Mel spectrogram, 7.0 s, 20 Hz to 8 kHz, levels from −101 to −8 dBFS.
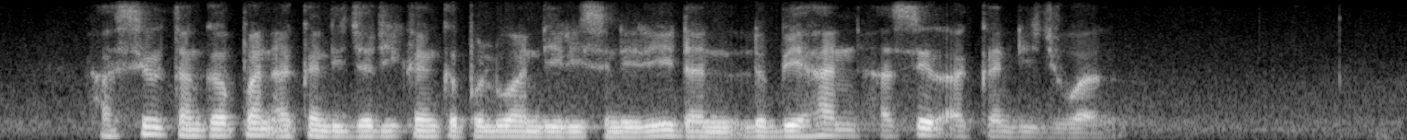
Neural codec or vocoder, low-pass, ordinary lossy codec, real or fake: none; 7.2 kHz; Opus, 16 kbps; real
